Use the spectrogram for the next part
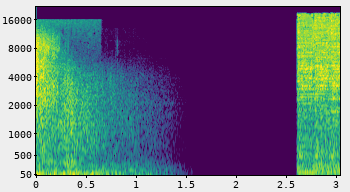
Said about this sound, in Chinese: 鸡蛋呢？因为水分含量多，所以不可以放入微波炉里呀，不然不然会爆炸的。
